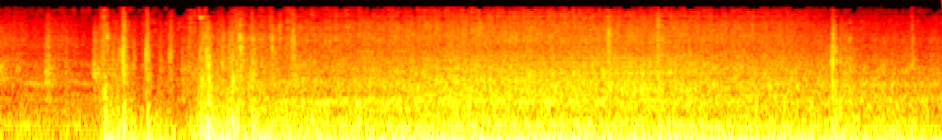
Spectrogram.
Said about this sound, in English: starts the engine of his airplane.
